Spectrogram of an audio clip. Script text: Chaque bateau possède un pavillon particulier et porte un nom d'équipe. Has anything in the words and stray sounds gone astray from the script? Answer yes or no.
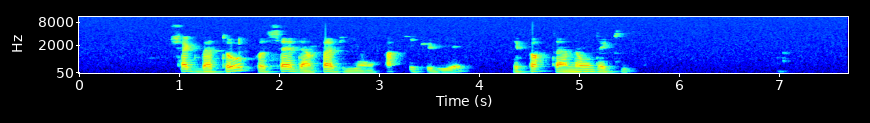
no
